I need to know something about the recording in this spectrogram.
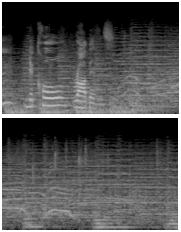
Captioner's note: audience applauds; uplifting music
